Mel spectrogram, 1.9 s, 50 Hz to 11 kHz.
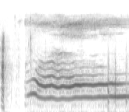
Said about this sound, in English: Oh, the cat. I have 4. You're going to hear them meowing on occasion.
